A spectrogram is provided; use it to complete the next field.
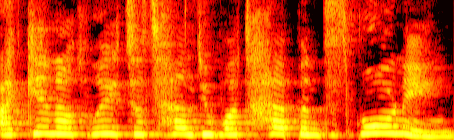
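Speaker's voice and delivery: enthusiastic, fast, loud, high excited voice. Demonstrating tonality number four, fast and loud, with an example: excited voice. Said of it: "This is your excited voice".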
